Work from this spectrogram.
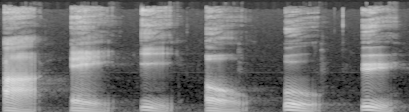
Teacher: The vowels like a, I, o, u, ü sound different from each other because their overtone packages are different. The round, darker vowels like u, o, and a have lower harmonics, whereas the sharper vowels like ü and I have higher overtones.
